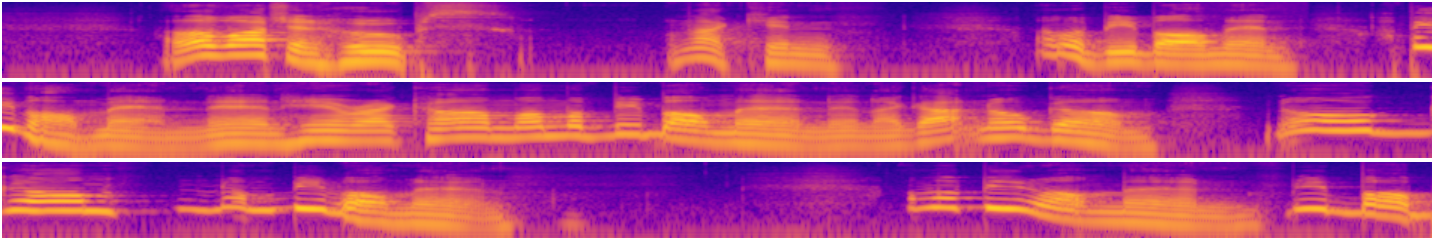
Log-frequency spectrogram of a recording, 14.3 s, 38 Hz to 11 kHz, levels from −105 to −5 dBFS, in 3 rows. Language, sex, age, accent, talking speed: English, male, 40-59, American, 165 wpm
